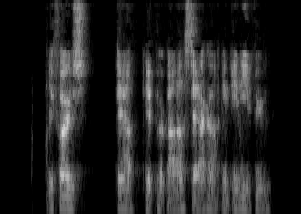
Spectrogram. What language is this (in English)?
Danish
